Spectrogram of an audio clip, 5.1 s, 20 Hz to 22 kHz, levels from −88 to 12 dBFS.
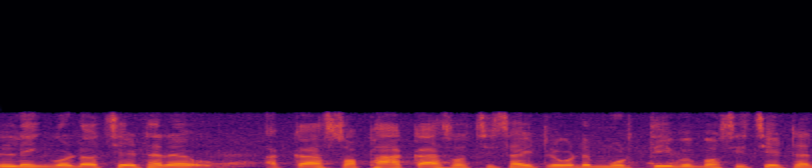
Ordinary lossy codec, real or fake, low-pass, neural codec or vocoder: none; fake; 7.2 kHz; vocoder, 44.1 kHz, 80 mel bands, Vocos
